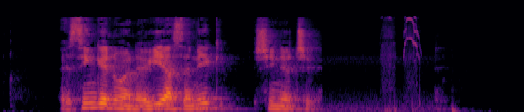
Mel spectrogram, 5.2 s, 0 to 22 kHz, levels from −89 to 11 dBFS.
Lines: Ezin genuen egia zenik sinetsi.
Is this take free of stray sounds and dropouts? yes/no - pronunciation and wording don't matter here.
no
